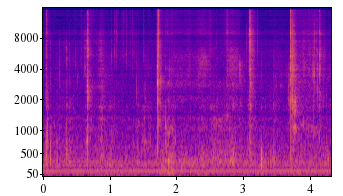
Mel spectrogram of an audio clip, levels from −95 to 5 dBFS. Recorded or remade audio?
remade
